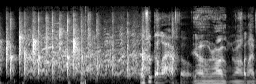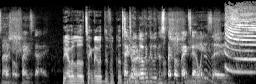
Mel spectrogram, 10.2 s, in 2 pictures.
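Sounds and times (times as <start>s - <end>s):
hands clapping: 0.0s - 2.7s
speech: 2.8s - 9.9s.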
